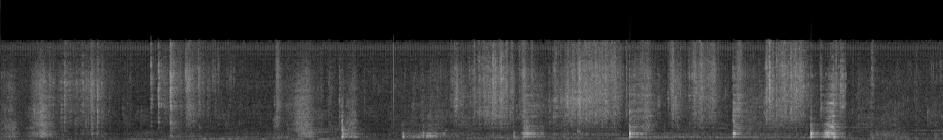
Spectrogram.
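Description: Washed rice being tipped from a red plastic bowl into a pot of boiling water, with splashing swishes and several sharp knocks of the bowl against the pot, the loudest near the end.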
